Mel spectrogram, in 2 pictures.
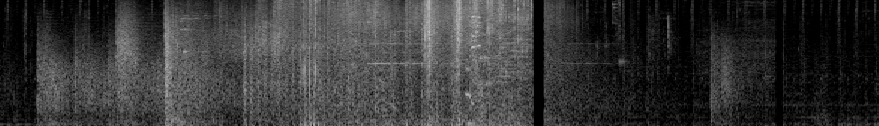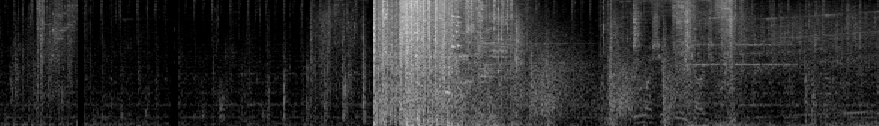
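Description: Gunfire in the Apex Legends video game, bursts of shots and impacts in a busy match mix, with a voice talking over parts of it.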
